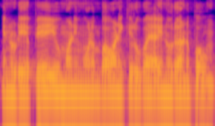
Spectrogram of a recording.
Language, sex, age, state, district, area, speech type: Tamil, male, 30-45, Tamil Nadu, Viluppuram, urban, read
